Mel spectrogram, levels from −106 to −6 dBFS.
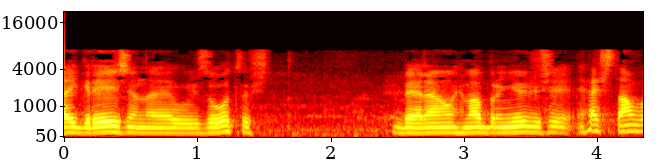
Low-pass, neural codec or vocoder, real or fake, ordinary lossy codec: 7.2 kHz; codec, 24 kHz, 3.1 kbps, DualCodec; fake; MP3, 32 kbps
